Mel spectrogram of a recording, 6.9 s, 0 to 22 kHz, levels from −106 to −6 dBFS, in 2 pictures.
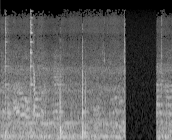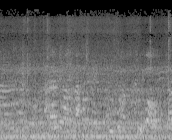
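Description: At 0.64 to 0.69 s there's a short glitch, classic damaged data in a compressed stream. A bit of the encoded stream got corrupted, so the decoder misread those frames, lost sync and had to hunt for the next valid frame header. You hear a brief glitch. The same thing happens again right near the end, at 6.75 to 6.79 s, with the same kind of quick glitch.

In between, from 2.50 to 3.12 s, the sound cuts out abruptly for about 0.62 s and comes back just as suddenly. This is an audio dropout to a faint residue. The gap isn't silent. It holds only hiss, about 45 dB below the normal level. That likely means the signal feeding the chain was lost while everything downstream stayed live and kept passing its own noise. It's a hard cut, not a pause or fade.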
